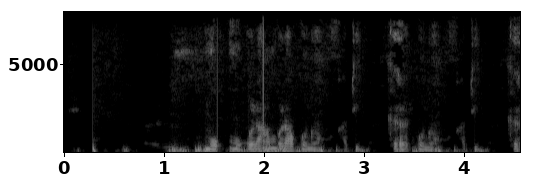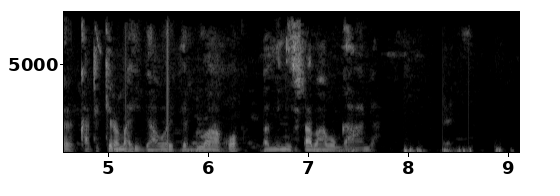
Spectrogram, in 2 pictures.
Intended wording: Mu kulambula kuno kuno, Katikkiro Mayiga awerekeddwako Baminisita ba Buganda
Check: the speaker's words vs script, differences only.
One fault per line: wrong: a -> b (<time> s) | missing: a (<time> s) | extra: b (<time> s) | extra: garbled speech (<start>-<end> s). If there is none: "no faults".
no faults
